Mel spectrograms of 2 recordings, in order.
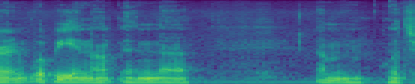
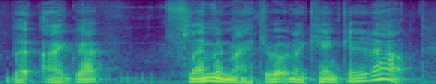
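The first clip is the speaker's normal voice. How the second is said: normal talking voice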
